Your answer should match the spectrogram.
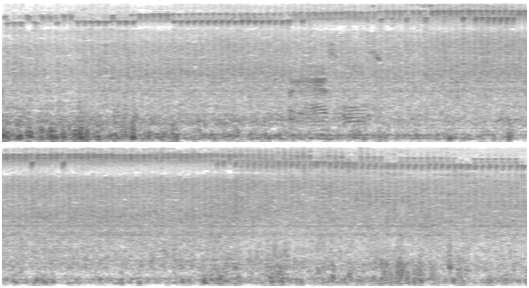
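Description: Small motorboat's outboard motor running at speed as it crosses the anchorage, a steady drone with a pulsing high whine, over wind and water noise.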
